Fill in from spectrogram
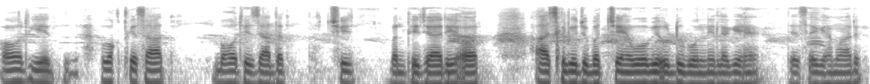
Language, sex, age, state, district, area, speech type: Urdu, male, 30-45, Uttar Pradesh, Lucknow, rural, spontaneous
